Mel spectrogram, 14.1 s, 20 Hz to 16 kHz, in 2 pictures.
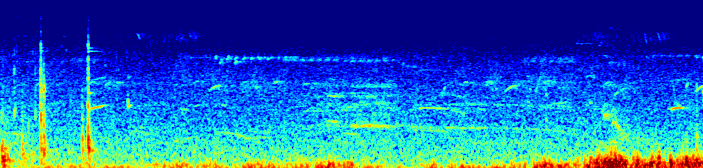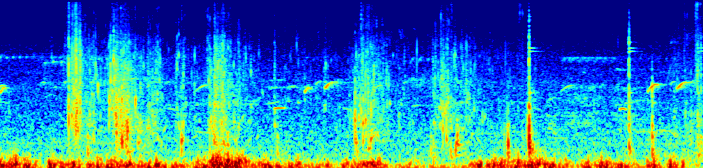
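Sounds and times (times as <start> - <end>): low microphone rumble: 5.3 - 14.0.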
